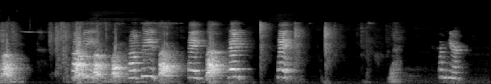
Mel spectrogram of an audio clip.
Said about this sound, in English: Puppies, hey, come here.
